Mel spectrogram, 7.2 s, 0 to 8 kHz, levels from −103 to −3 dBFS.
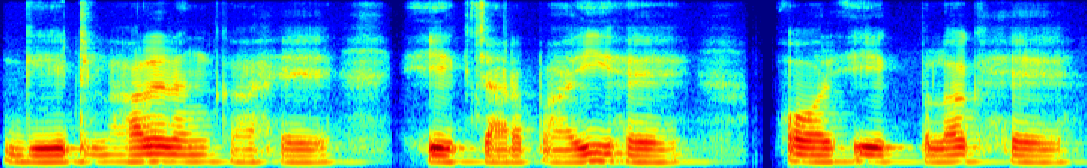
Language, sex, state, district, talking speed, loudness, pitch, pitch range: Hindi, male, Jharkhand, Deoghar, 100 wpm, -18 LUFS, 120 Hz, 115-125 Hz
